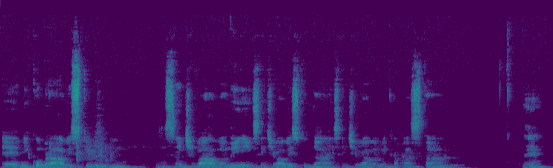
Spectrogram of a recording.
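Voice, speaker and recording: Long, frequent pauses break up a man's fairly low voice with a São Paulo accent, at a moderate pace. His intonation is fairly even, and there is audible room echo. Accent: Paulistano Brazilian Portuguese. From Brazil, São Paulo East Zone. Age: 30s. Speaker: podcast guest. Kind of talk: casual interview chat. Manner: hesitant, many fillers.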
